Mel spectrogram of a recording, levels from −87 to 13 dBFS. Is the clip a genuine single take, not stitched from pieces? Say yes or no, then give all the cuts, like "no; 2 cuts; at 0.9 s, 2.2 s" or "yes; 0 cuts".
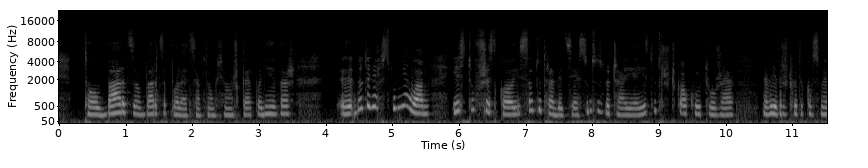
yes; 0 cuts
